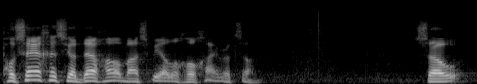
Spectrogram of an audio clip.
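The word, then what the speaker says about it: ידך: Is a yadcha is a yadecha. So it's written yadcha and it's pronounced yadecha.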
